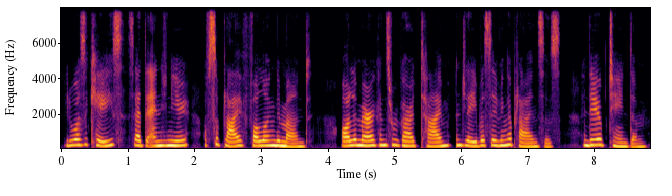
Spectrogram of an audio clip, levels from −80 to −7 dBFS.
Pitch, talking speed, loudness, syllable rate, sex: 250 Hz, 150 wpm, -15 LUFS, 5.2 syllables/s, female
